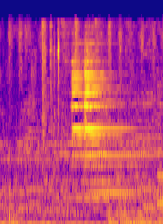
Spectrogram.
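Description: Slowed, reverb-heavy lofi music with a deep, steady bass. About a second in, a bright bell-like chime rings out over it and fades within about half a second.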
